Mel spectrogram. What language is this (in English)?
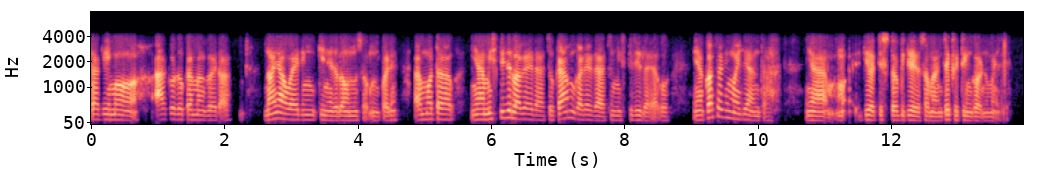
Nepali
